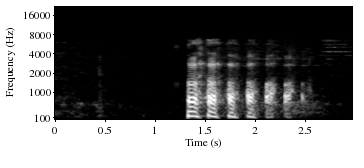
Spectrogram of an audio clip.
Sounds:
Laughter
